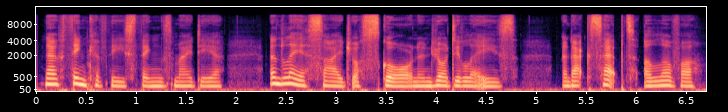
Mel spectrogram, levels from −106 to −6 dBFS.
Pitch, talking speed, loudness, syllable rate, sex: 165 Hz, 170 wpm, -20 LUFS, 4.5 syllables/s, female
